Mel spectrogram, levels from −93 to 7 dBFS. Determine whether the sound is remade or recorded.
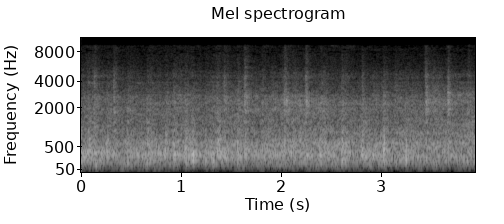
recorded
